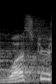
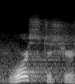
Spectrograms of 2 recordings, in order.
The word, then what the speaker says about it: Worcestershire: You guys told me this is pronounced Worcester sauce. I guess that's what they call it in the UK. My dad always called it Worcestershire sauce.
